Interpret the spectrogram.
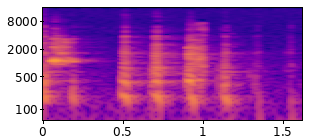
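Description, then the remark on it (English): A young female dog gives a brief whine, then a quick run of five or six short, yappy barks, fairly quiet, with no one talking. “By the time that dog grows up, you will have written your second book.”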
